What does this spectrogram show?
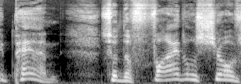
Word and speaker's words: Penn: my name right once did he call me right every single time I said it's actually pen it's a different word than it's and he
